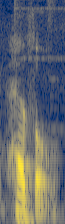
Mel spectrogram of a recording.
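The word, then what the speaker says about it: הבל: It's spelled Hebel, pronounced hevel, which loosely translates as a vapor or breath.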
